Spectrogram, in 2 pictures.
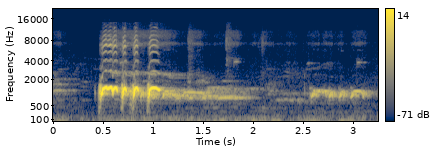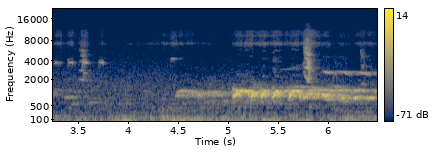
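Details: Local zebra dove lure song meant to prompt other doves to sing: one loud burst of rapid sharp notes fading into a purr, then two separate softer trilled phrases.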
